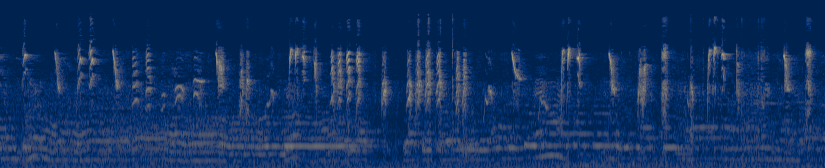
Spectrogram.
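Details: Long-tailed shrike pouring out a dense, chattering song of rapid high notes, varied buzzy clusters and short whistles, barely pausing, over a faint background drone.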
